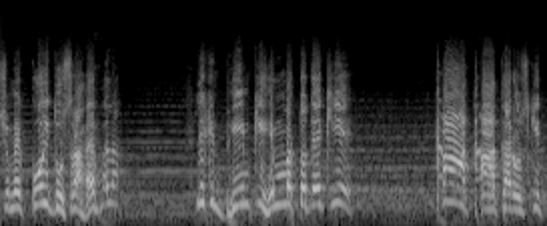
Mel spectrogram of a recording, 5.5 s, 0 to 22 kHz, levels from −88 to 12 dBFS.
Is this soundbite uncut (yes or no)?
yes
